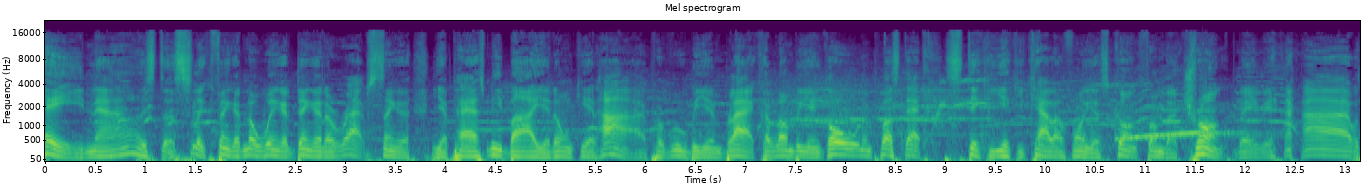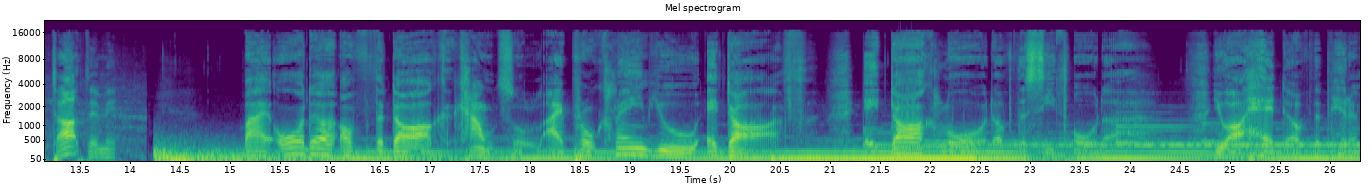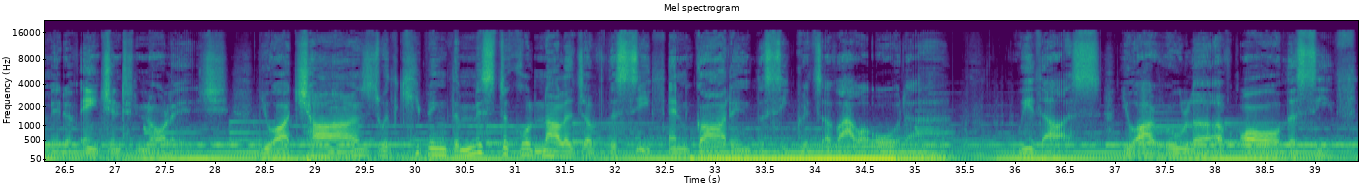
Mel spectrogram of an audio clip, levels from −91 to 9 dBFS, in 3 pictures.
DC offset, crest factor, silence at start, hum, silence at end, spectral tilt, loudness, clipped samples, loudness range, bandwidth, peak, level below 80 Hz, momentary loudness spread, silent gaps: under 0.1%; 16 dB; 0 s; none; 0 s; -5.5 dB/octave; -17 LUFS; under 0.1%; 5 LU; 17 kHz; 0 dBFS; -18 dBFS; 9 LU; none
